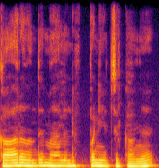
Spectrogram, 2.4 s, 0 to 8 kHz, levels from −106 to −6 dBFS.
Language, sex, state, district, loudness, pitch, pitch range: Tamil, male, Tamil Nadu, Nilgiris, -12 LUFS, 130 Hz, 120-130 Hz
